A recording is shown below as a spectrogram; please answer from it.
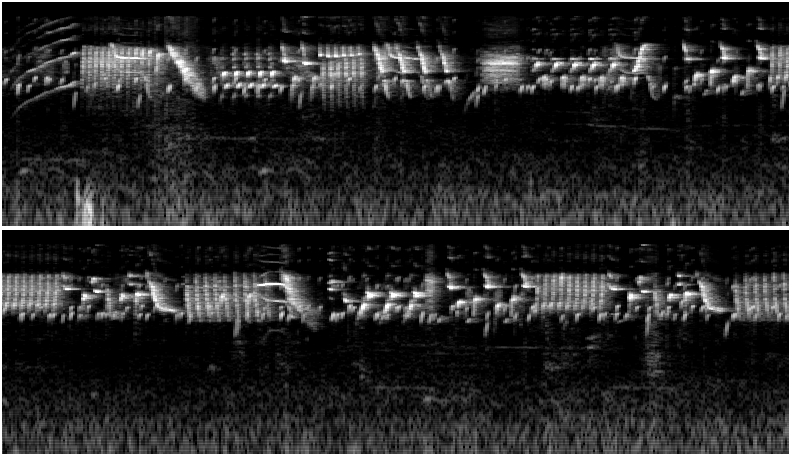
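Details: Goldfinch song for stimulating singing and mating excitement: long loud stretches of buzzy rattling trills and fast twitters, broken by short pauses, with a few clear whistled notes.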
